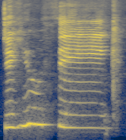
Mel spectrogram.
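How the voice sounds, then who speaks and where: A woman's voice: high-pitched, steady tone, drawn-out words, darkish tone, pitched above the performer's own voice. A woman voicing a curious, sleepy baby elephant girl who pleads with questions in a children's storybook. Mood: worried, curious. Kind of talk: children's storybook read-aloud.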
